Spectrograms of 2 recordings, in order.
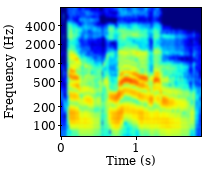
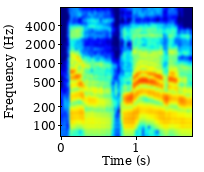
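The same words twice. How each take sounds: Both takes have the same delivery.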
